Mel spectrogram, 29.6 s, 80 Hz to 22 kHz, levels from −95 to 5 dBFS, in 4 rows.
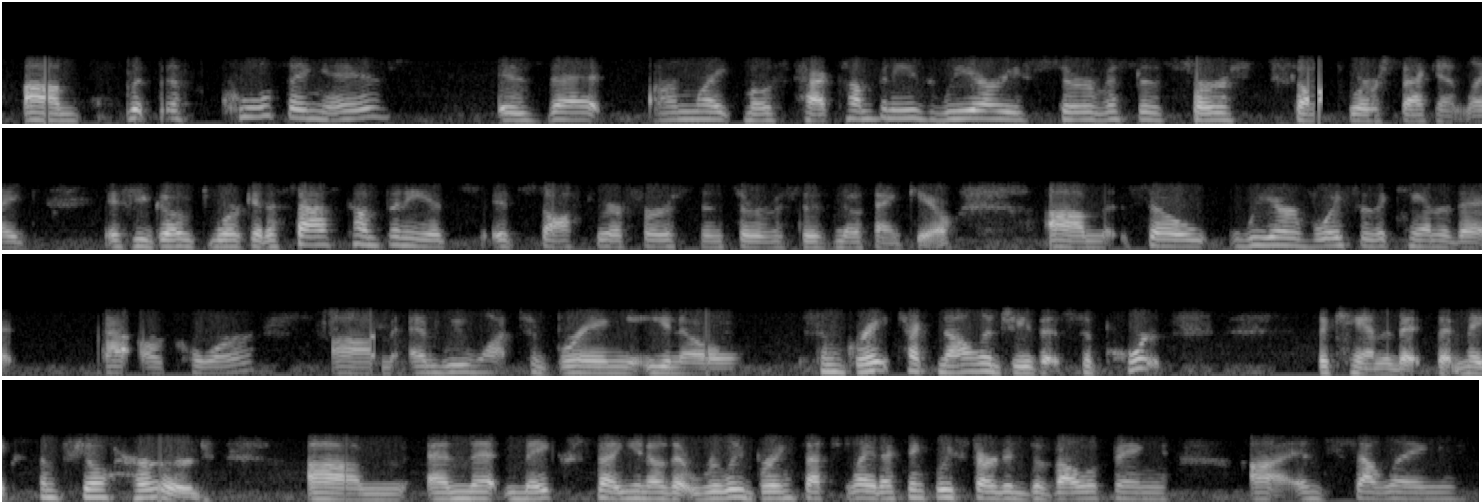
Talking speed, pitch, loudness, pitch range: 185 wpm, 180 Hz, -32 LUFS, 165-205 Hz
